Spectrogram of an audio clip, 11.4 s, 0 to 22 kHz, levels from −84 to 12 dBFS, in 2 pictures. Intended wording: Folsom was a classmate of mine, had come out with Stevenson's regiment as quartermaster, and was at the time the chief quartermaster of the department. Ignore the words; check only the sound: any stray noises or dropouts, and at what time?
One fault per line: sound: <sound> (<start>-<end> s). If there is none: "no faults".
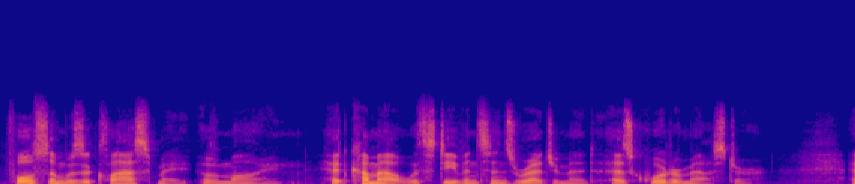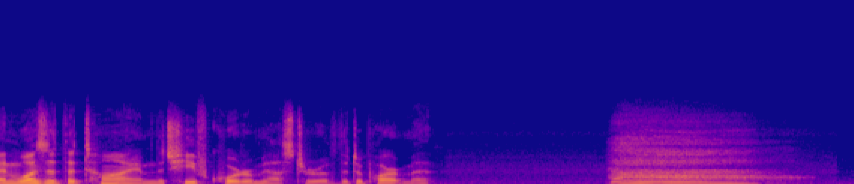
sound: breath (9.7-11.2 s)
